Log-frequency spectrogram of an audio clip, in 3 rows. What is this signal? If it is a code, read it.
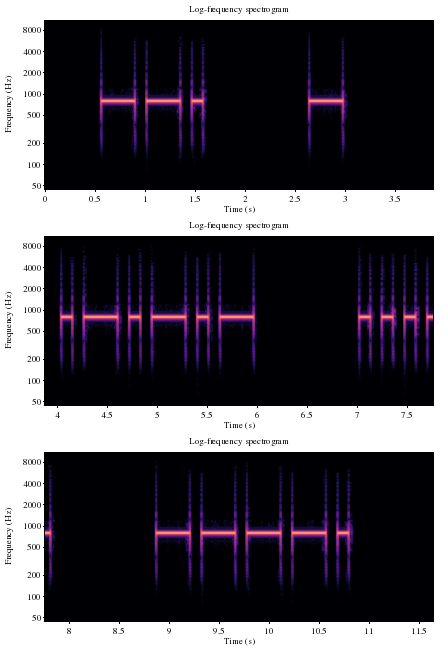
Morse code, heard as a keyed tone, about 10 wpm, spaced as for 6 wpm, 800 Hz. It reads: GT.H9
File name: LEZIONI / 10 SIGNS / 10C DOT ws 10wpm 4213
